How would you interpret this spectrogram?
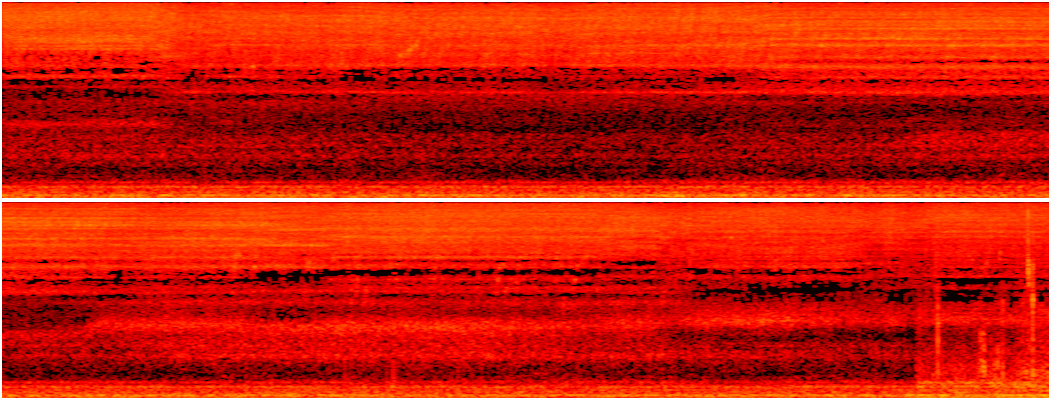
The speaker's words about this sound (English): I'm gonna concentrate all my energy on that fizzing. I want to bind my will to the fizzing.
